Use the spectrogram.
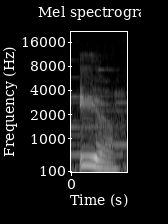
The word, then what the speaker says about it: Ea: When the vibration of vocal folds was still required to convey our thoughts and intention, ear I believe was the pronunciation used when referring to our people.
